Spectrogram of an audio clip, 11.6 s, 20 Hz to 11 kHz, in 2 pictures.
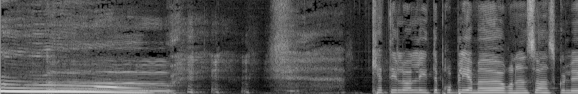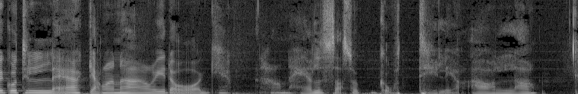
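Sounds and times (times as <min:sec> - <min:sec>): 
people howling like wolves as a greeting: 0:00.0 - 0:01.8
speech: 0:03.8 - 0:11.3.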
